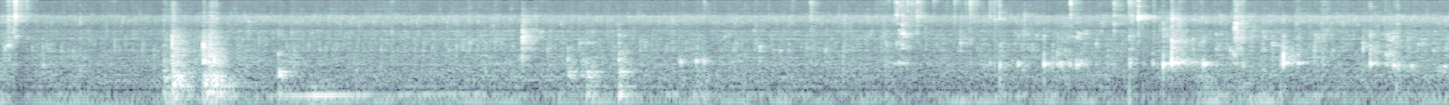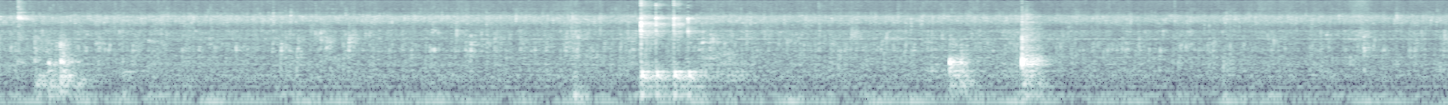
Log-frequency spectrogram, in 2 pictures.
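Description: A large aluminium pot of fumbwa stew bubbling at a simmer, with short knocks and scrapes at irregular intervals as peanut butter is spooned into it. The loudest knocks come about two seconds in and twice more past two-thirds of the way through.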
